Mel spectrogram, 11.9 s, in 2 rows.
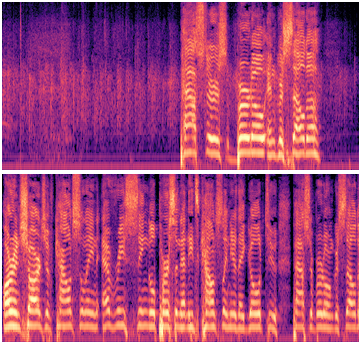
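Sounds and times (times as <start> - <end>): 
audience hand clapping: 0.0 - 6.6
speech: 3.0 - 5.4, 6.0 - 11.9.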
